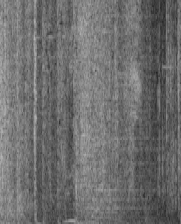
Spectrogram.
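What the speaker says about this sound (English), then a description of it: "Three shots." Gunfire from the tactical shooter game Valorant, a quick burst of close, loud shots with sharp onsets, followed by a trailing tail of game ambience.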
